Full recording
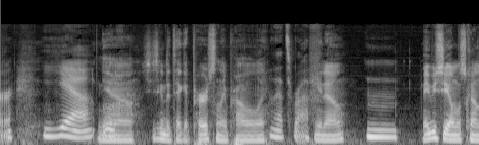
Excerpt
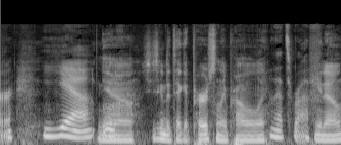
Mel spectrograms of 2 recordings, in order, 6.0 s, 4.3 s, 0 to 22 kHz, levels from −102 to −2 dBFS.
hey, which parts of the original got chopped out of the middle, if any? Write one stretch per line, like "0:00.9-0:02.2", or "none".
none

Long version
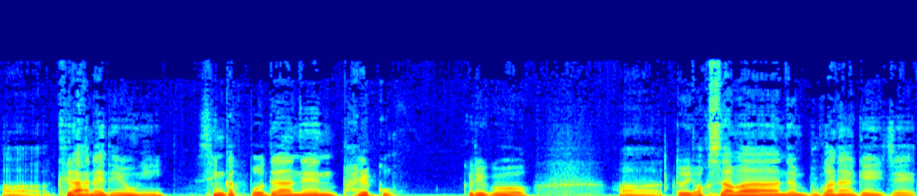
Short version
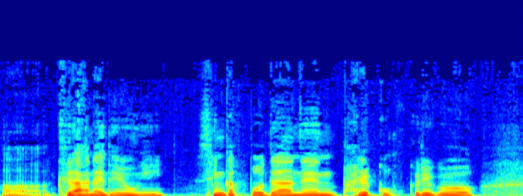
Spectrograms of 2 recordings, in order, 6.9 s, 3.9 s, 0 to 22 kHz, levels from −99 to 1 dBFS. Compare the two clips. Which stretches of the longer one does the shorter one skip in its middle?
0:03.0-0:03.4

